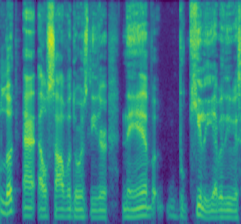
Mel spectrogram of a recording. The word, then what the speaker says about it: Nayib Bukele: If you look at El Salvador's leader, Nayib Bukele, I believe is how you say it, when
